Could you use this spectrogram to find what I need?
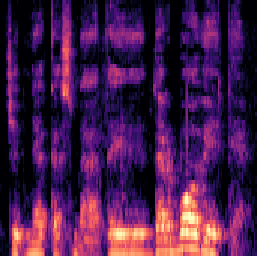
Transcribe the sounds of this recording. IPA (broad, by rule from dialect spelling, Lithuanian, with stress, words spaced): ˈt͡ʃʲʊt nʲɛ kɐs ˈmʲæːtɐɪ dɐrˈboːʋʲeːtʲɛ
